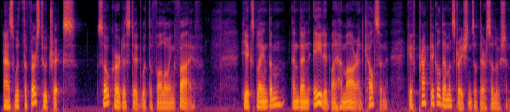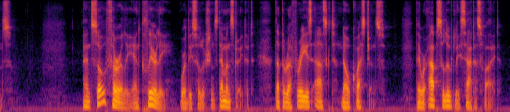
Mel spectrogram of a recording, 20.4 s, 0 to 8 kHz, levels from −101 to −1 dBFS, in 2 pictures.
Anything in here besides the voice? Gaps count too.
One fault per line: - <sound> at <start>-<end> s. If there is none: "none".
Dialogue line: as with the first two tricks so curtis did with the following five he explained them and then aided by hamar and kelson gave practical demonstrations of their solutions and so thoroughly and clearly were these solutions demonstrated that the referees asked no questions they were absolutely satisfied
none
